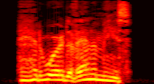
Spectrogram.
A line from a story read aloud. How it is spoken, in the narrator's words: Sarabel blurted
